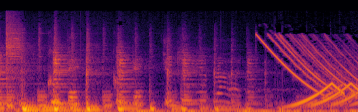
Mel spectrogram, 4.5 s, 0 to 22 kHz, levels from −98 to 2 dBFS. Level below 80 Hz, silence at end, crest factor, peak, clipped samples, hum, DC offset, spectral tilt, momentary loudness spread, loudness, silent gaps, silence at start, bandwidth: -32 dBFS; 0 s; 18 dB; -8 dBFS; under 0.1%; none; under 0.1%; -4.5 dB/octave; 13 LU; -28 LUFS; none; 0 s; 14.5 kHz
